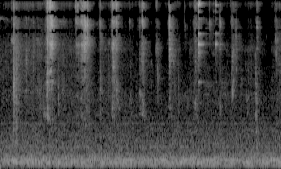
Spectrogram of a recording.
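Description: Potato chips being chewed: a run of short, irregular crisp crunches, over a steady low hum.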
